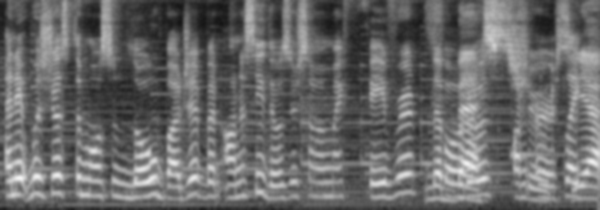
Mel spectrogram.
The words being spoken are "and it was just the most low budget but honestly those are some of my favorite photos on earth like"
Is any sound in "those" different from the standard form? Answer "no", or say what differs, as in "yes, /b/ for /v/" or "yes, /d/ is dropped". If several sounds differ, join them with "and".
no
